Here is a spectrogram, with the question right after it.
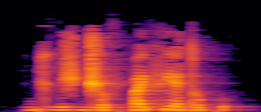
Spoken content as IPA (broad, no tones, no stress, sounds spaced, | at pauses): ɡʱ i ʒ d͡ʒ o θ p a fʲ a d ɔ kʷ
